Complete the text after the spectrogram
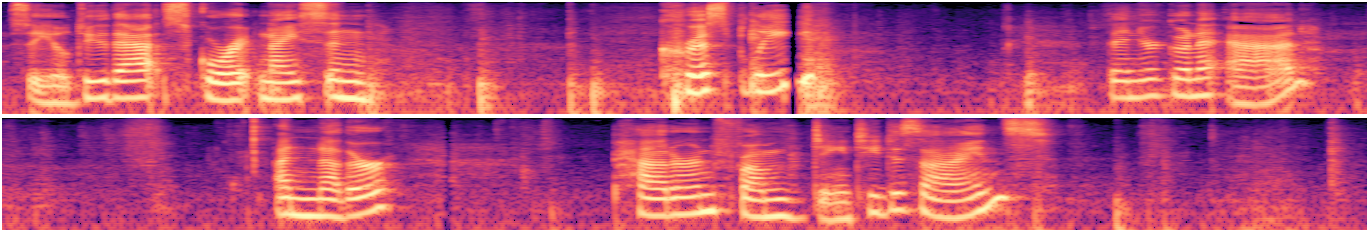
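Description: Card stock rustles and slides as it is folded and handled.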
